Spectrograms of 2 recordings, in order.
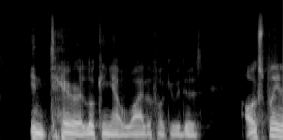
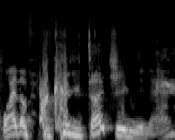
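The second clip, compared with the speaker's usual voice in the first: pitched way up, laughing through it; a mock-terrified squeal; high panicked yelp; 8 semitones higher than usual. To Joey who touched him with dirty hands, high mock-panicked yelp. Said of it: "And I'm like".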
